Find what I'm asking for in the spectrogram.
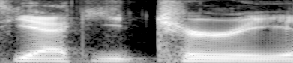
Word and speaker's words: yakitori: By the way, Miles, I think you mixed up the pronunciation. It's yakitori, as I said.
